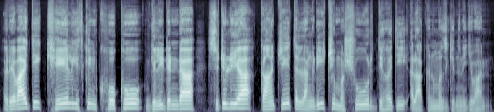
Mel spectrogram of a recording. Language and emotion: Kashmiri, neutral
